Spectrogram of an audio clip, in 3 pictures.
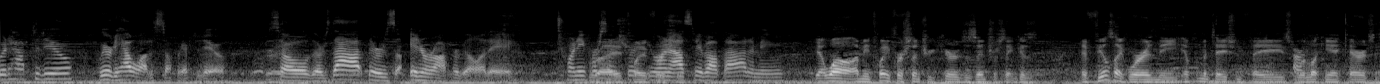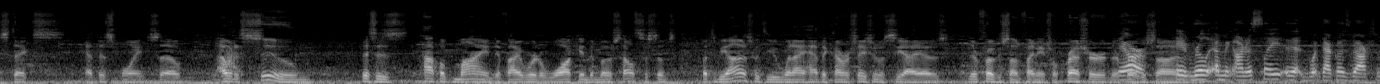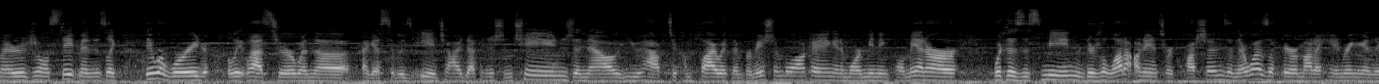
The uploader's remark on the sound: an Interview in Action live from ViVe 2023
